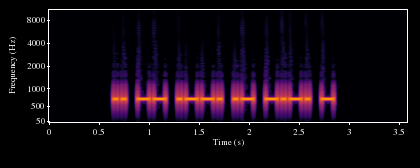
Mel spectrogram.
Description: Morse code, heard as a keyed tone, about 30 wpm, 700 Hz. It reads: IMPACT
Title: Sentences from Top 1000 Words - Review Part 6 - New Word Drill - 30wpm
